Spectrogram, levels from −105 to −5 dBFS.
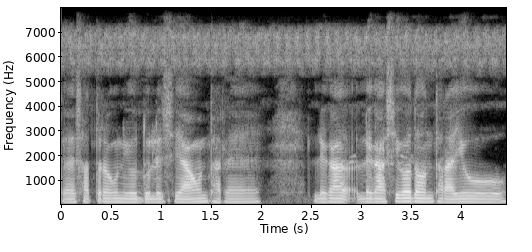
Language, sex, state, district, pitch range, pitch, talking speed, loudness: Chakma, male, Tripura, Dhalai, 120-125 Hz, 120 Hz, 175 wpm, -18 LUFS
